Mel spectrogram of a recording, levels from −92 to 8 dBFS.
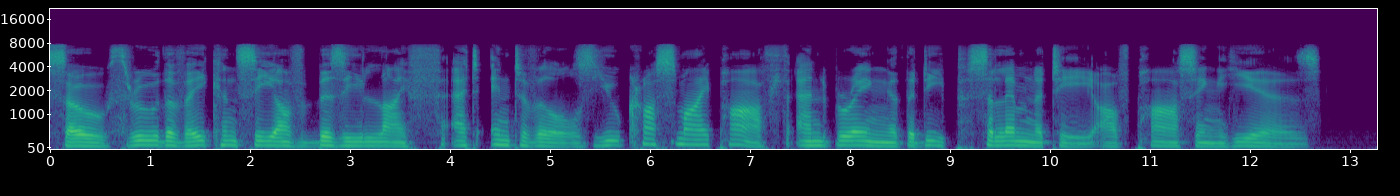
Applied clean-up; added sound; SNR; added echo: none; none; none; none.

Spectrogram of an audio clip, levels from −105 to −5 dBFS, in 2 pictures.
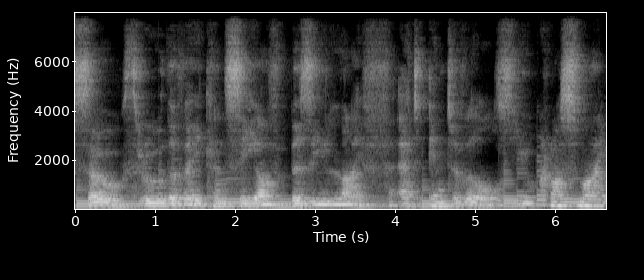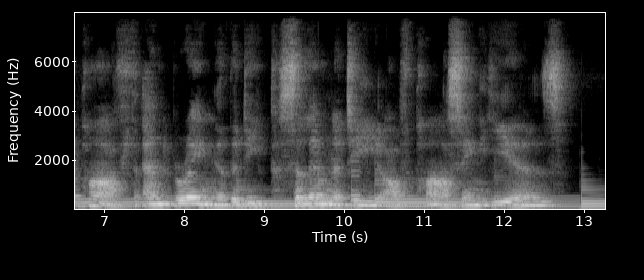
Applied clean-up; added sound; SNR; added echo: none; Guitar; 11 dB; reverberation time 0.6 s.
